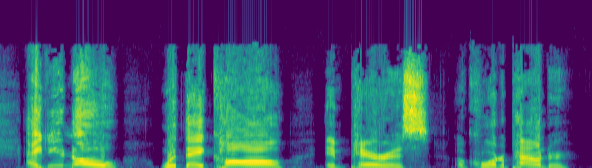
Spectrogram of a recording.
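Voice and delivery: very loud rural Southern voice. Act out a man rambling on, as a redneck-voiced Samuel L. Jackson. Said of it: "You're doing a redneck voice".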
